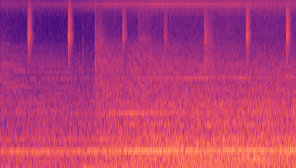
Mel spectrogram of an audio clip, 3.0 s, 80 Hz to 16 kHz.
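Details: LG 8 kg washer / 5 kg dryer 2-in-1 inverter direct-drive front loader, Q test spin ramp-up toward 1400 rpm: a smooth steady hum with a clear tone and no knocking or grinding; motor has no issue.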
